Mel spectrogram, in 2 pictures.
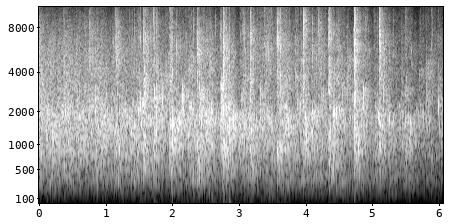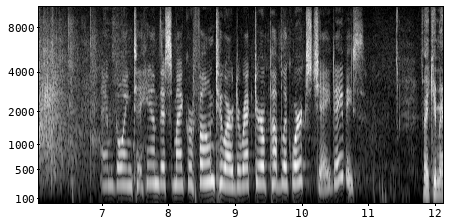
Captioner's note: applause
